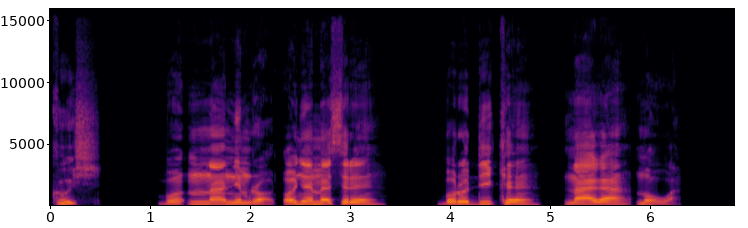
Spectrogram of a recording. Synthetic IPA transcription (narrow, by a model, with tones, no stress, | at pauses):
ku˦˨ʃ | bʊ˨n̩˦na˦nɪ˦m̩˦ɾɔ̰˨do˦ɲe˦me˦sɪ˦ɾɪ˦ | bʊ˦ɾʊ˦di˦ke˦ | na˦ɣa˦nʊ˨wa̰˨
